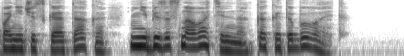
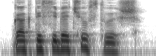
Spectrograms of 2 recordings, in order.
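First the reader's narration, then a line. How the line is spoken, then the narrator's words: Calm question. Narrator (Russian): спокойно спрашивает он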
